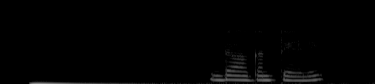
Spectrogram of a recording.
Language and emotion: Russian, neutral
